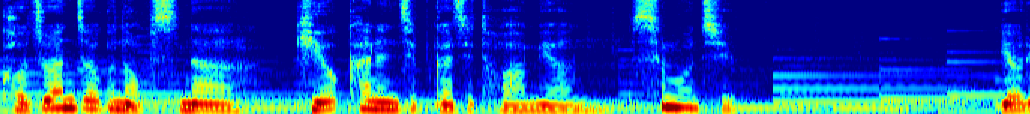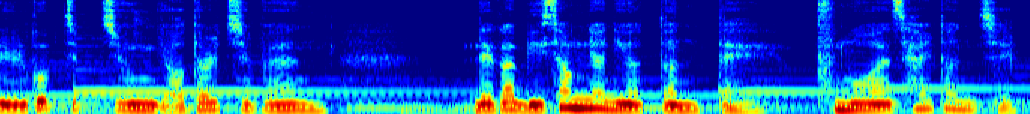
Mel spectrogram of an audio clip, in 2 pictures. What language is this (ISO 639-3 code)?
kor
